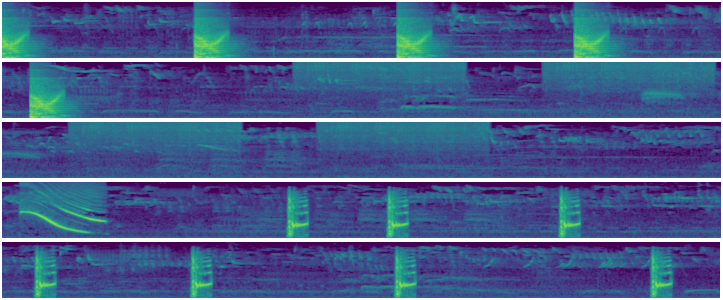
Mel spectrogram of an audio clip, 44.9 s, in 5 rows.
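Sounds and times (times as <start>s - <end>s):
bursts of hissing: 0.0s - 0.5s, 5.0s - 5.5s, 7.2s - 7.7s, 9.4s - 9.9s, 12.6s - 14.8s, 15.8s - 17.9s, 18.8s - 21.0s, 21.9s - 24.1s, 27.2s - 28.3s
sharp falling pops: 0.0s - 0.5s, 2.4s - 3.0s, 5.0s - 5.5s, 7.2s - 7.8s, 9.4s - 9.9s, 27.2s - 28.3s, 31.8s - 32.0s, 38.3s - 38.6s
faint bird chirping: 27.2s - 28.3s
loud falling whistle: 27.2s - 28.3s.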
